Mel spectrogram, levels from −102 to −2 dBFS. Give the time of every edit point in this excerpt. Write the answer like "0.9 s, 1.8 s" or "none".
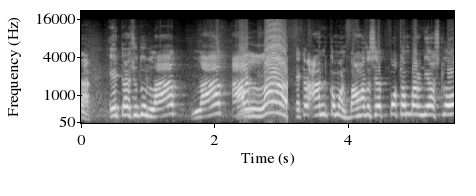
3.1 s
